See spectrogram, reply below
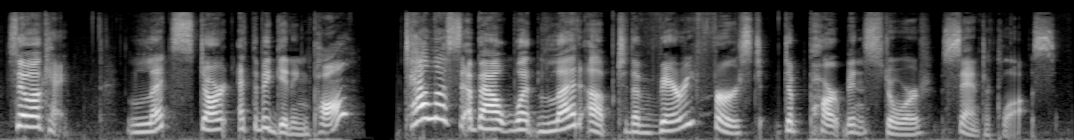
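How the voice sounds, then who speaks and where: A woman's voice: medium pitch, big pitch swings, normal speed, pushed and bright, no echo, clean studio sound. An American woman with a perky, chatty, slangy manner, hosting a scripted, playful podcast interview. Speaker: podcast host.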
